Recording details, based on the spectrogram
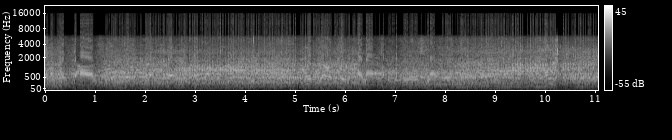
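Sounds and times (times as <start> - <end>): crowd voices overlapping: 0.0 - 11.0
engine hum: 0.0 - 11.0.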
